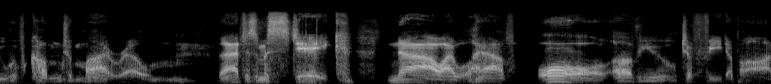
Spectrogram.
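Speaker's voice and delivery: giant smoke-monster voice. A game master speaks as the creature confronting the players, in a creature voice. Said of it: "And you hear it in the same voice".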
